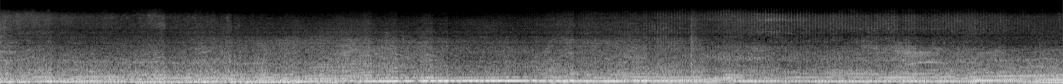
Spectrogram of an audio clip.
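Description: Engines of several demolition derby cars revving and running as they drive around a dirt arena. The engine pitch rises about four seconds in and then holds.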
